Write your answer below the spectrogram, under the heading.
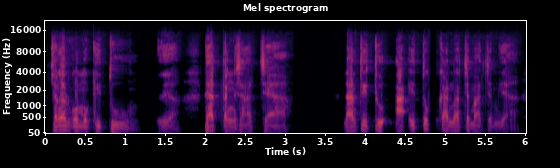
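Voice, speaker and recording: A male pastor telling a story in a teaching sermon, lively and often laughing. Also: low-pitched.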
